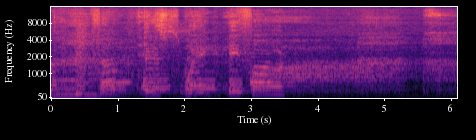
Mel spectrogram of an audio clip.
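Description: Vinyl record of a soul song playing on a turntable. The bass drops out near the start, leaving four short chords about a second apart, then a softer fading wash that grows quieter toward the end.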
